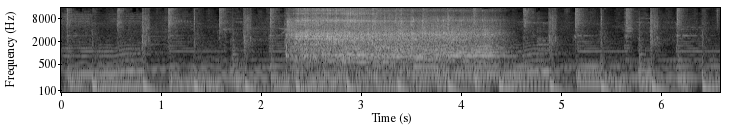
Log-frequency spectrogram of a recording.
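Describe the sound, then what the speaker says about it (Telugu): A kitchen mixer grinder whirs loudly for a few seconds, grinding a roasted coconut masala mix in its jar, with rhythmic background music running underneath. "వీటన్నిటిని కలిపి ఒక మిక్సర్ జార్లో వేసి ఒక్కసారి రుబ్బాలి"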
